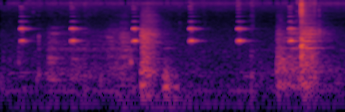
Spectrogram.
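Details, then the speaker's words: New Liberty Safe electronic lock that beeped continuously, after fitting a new Duracell battery: six short clear key-press beeps, then a mechanical clunk as the lock releases normally; cause was the battery. "there we go it was the battery"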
